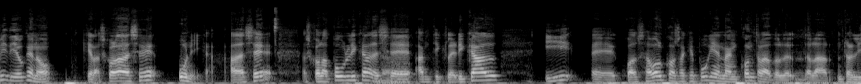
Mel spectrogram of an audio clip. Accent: Catalonia, Spain; nosaltres, que som espanyols, que som catalans, que som europeus

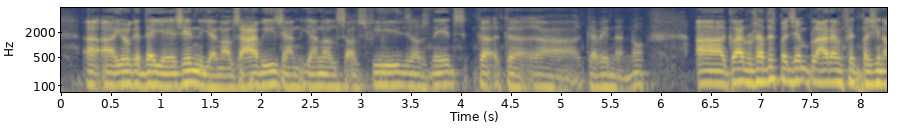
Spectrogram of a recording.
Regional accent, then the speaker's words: Pineda de Mar, Catalonia, Spain; A nosaltres, clar, som de Pineda de Mar, i clar, Pineda sempre ens tira

